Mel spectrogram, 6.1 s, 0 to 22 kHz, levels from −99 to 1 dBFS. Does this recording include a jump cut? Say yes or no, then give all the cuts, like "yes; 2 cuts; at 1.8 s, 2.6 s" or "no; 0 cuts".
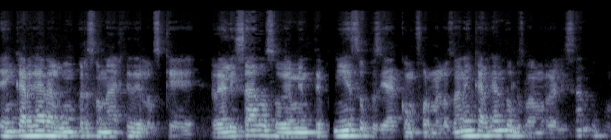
yes; 2 cuts; at 2.1 s, 3.3 s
